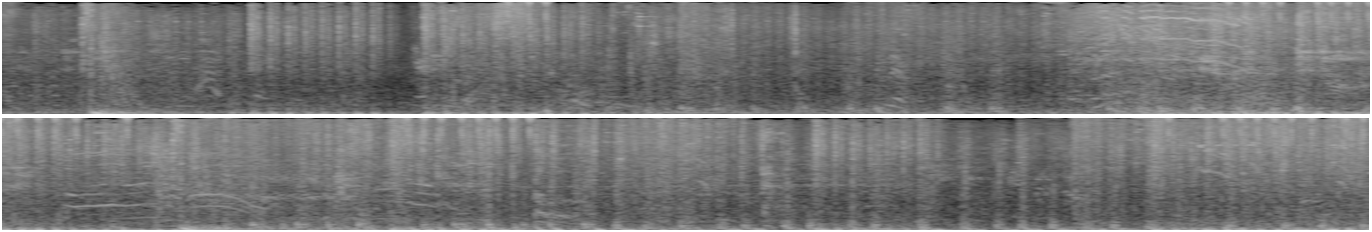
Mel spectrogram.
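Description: A video game gun fires rapid bursts of energy shots.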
